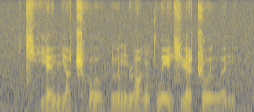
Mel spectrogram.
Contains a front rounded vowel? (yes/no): no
